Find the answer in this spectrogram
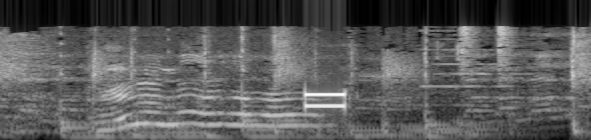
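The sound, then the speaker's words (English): A single telephone keypad tone sounds while dialing into a conference call: a steady two-pitched beep lasting a fraction of a second, with people talking around it. “Oops, I dialed it wrong.”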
